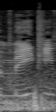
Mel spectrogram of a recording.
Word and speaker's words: Métis: Many of the Métis people, and yes, that is how you say it, were fur traders, and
